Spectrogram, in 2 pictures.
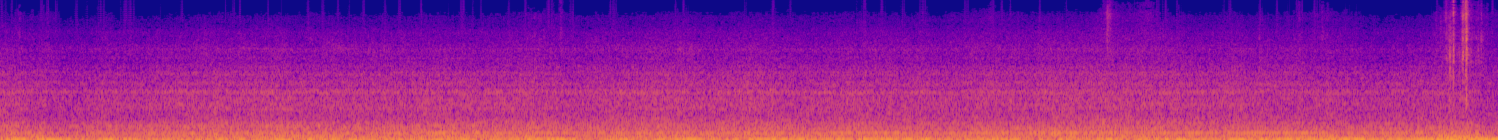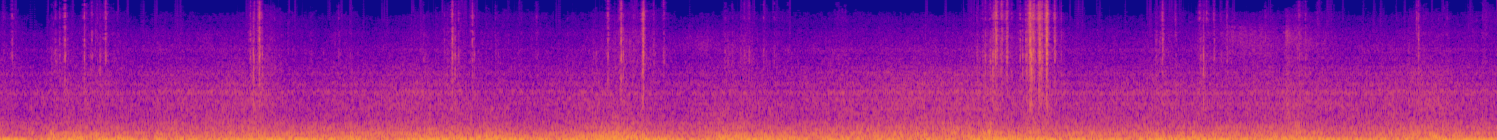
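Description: Car road noise heard inside the cabin while driving: a steady low rumble of tyres and engine hum. From about halfway through, a few irregular sharp clicks or ticks sound over it.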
